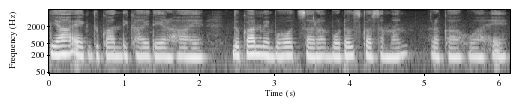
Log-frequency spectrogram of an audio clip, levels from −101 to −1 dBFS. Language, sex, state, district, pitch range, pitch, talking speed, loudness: Hindi, female, Arunachal Pradesh, Papum Pare, 185-195 Hz, 190 Hz, 165 wpm, -17 LUFS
